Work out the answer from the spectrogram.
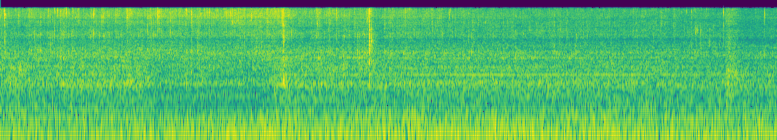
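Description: A vehicle engine idling steadily, a low even rumble, with two faint clicks about three and four seconds in.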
